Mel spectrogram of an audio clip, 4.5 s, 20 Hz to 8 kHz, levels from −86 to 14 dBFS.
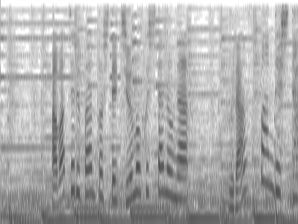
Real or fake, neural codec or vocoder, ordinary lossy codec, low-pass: real; none; none; 7.2 kHz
